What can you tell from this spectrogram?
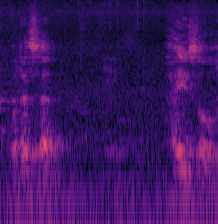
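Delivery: ordinary talk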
